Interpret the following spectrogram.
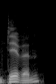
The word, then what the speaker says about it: Devon: of my Starbucks orders I say my name divin and they give me David I'm hungry why does divin sound like David because to me that sounds so different it sounds so different I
